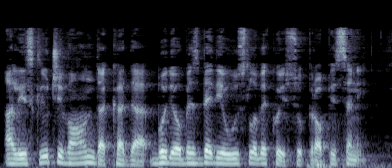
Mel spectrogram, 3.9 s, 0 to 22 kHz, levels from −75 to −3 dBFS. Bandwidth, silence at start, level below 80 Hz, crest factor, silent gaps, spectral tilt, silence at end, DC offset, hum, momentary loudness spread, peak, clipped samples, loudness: 11.5 kHz; 0.05 s; -44 dBFS; 16 dB; none; -4.5 dB/octave; 0.25 s; under 0.1%; none; 4 LU; -2 dBFS; under 0.1%; -18 LUFS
